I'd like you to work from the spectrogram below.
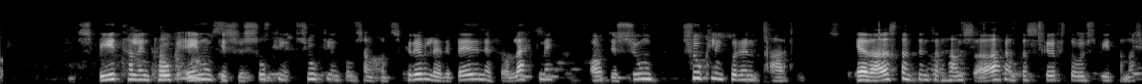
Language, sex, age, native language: Icelandic, female, 50-59, Icelandic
